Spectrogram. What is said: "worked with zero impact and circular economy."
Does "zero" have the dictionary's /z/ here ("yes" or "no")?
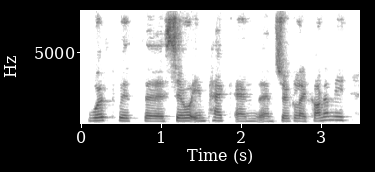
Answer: no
